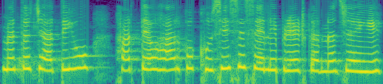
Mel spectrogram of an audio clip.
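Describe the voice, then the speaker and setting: A young cartoon housewife who loves festival shopping, voiced by a woman. Her voice sits extremely high and thin, eager when she chatters and pleading when she sobs. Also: steady tone, normal speed. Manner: sobbing, pleading. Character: young cheerful newlywed housewife, festival-loving. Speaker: cartoon voice actor. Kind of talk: cartoon voice acting.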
